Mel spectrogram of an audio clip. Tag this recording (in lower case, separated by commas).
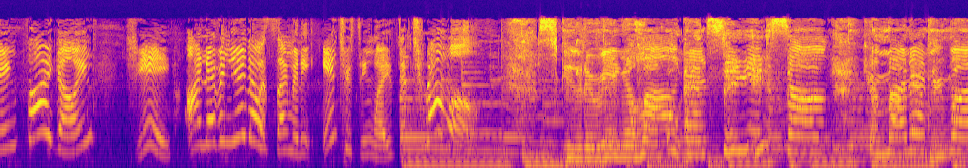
music for children, music, inside a large room or hall, speech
